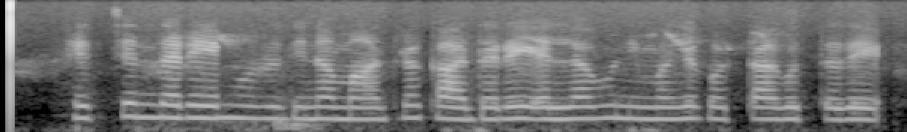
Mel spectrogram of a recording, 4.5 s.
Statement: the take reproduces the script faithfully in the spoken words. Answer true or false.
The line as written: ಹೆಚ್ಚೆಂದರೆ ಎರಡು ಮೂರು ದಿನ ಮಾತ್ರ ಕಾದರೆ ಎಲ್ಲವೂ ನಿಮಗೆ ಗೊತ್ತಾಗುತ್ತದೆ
false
